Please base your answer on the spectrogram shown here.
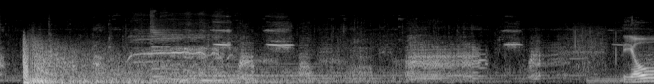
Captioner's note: explosion; burro braying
